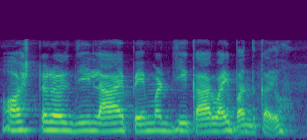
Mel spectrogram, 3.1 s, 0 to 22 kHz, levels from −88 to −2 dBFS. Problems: constant background noise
